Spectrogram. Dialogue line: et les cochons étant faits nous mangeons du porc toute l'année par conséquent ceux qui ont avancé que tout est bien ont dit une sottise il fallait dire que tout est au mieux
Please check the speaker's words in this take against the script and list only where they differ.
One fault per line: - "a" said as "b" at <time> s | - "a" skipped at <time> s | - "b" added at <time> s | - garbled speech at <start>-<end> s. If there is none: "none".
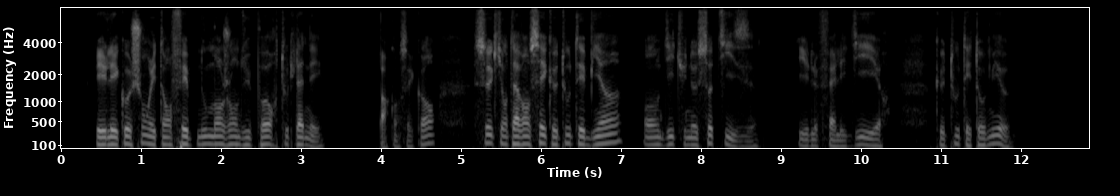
none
